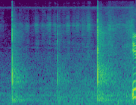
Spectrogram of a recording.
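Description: Pen writing on a screen, with a few sharp taps: one just after the start, a weaker one about halfway and another near the end.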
